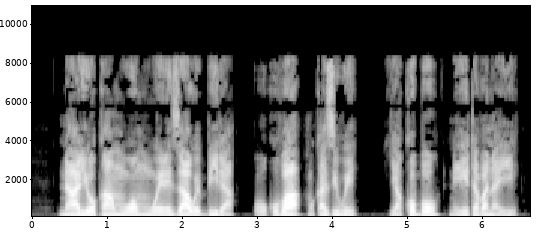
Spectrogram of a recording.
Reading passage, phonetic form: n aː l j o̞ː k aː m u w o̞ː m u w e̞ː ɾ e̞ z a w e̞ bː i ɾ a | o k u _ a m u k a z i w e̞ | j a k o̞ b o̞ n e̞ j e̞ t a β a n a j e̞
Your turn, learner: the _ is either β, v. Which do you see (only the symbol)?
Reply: β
